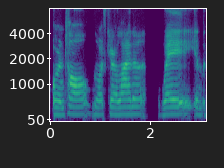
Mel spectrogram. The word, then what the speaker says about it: Oriental: It's spelled Oriental, but I was told it's pronounced Orenal, North Carolina.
